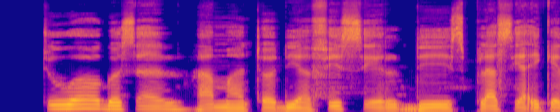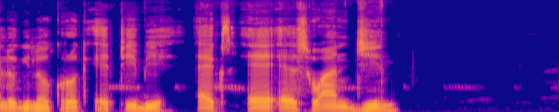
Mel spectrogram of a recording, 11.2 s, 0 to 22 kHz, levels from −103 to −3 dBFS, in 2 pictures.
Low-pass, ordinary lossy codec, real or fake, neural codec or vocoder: none; none; real; none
